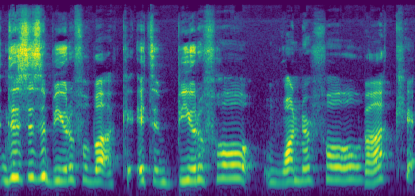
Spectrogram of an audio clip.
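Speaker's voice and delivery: choked-up voice, holding back tears. Reviewer praising a book they loved, holding back tears. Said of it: "I'm trying not to cry".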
